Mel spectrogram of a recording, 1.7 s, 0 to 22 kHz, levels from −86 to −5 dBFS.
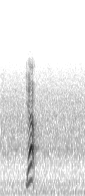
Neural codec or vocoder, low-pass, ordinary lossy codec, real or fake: none; none; none; real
